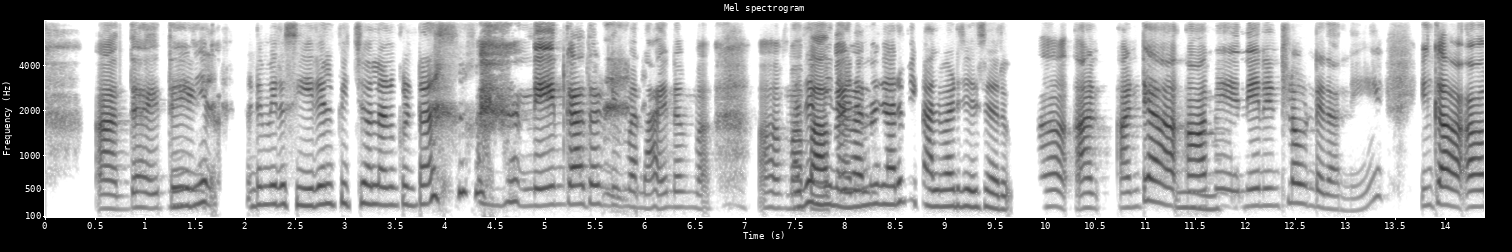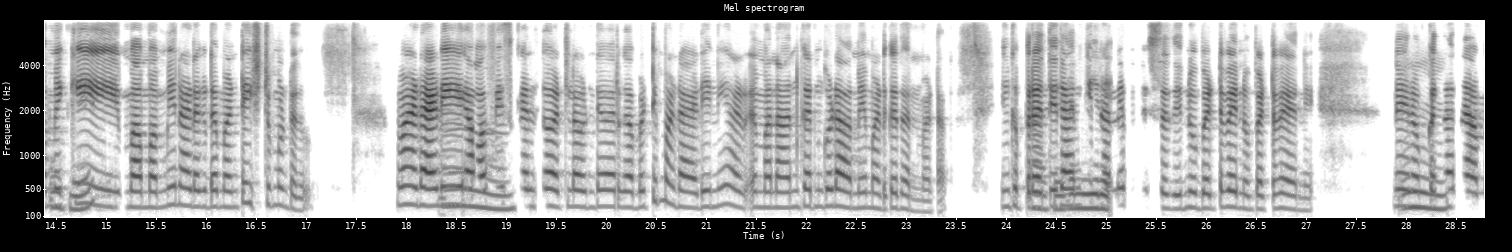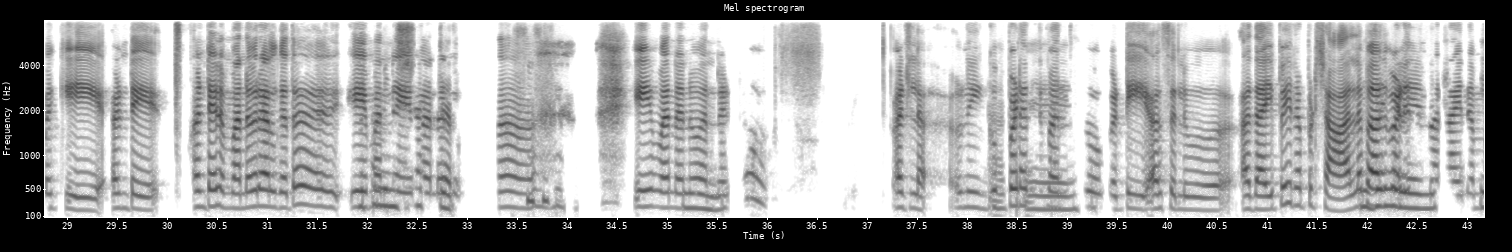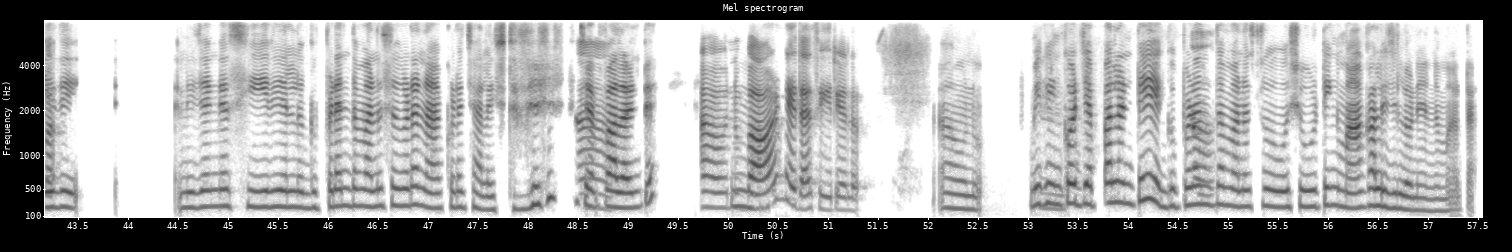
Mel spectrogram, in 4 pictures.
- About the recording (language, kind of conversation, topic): Telugu, podcast, ఒక కార్యక్రమం ముగిసిన తర్వాత దాన్ని వదిలేయలేకపోయిన సందర్భం మీకు ఎప్పుడైనా ఉందా?
- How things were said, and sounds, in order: in English: "సీరియల్"; chuckle; in English: "డ్యాడీ ఆఫీస్‌కెళ్తూ"; in English: "డ్యాడీని"; in English: "ఇన్స్ట్రక్టర్"; lip smack; giggle; chuckle; sniff; tapping; in English: "సీరియల్"; laughing while speaking: "ఇష్ట‌మే చెప్పాలంటే"; sniff; in English: "షూటింగ్"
